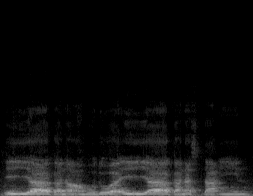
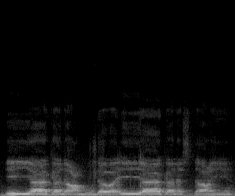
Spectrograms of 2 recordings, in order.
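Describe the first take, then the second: No difference in how they are said.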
